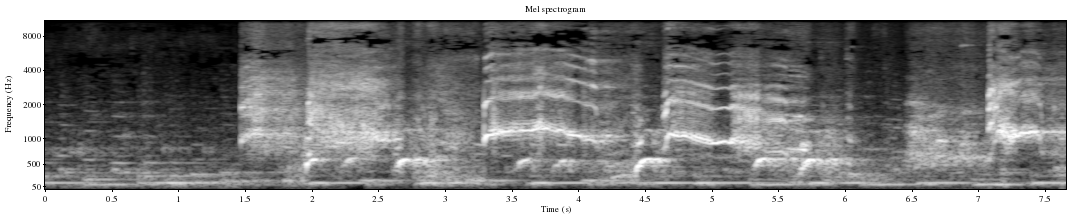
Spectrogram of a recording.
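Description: Shiba Inu wailing and screaming in a run of loud, high, wavering cries, held by vet staff for an injection, over steady background music. The cries start about a second and a half in and come again near the end.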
